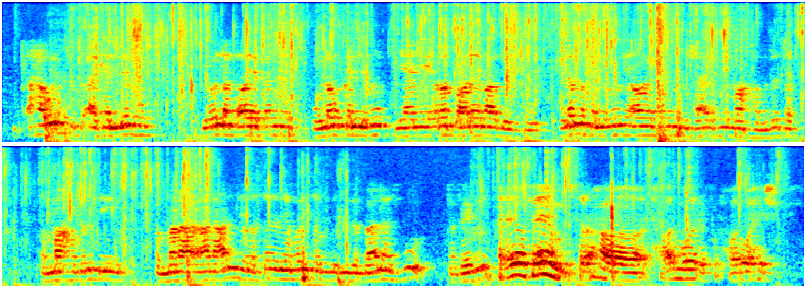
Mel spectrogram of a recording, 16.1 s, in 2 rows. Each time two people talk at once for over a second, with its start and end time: none

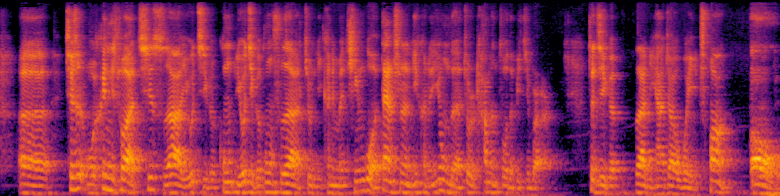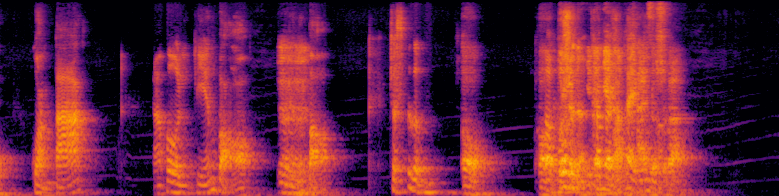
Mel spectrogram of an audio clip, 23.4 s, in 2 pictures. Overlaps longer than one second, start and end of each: 19.9-21.8

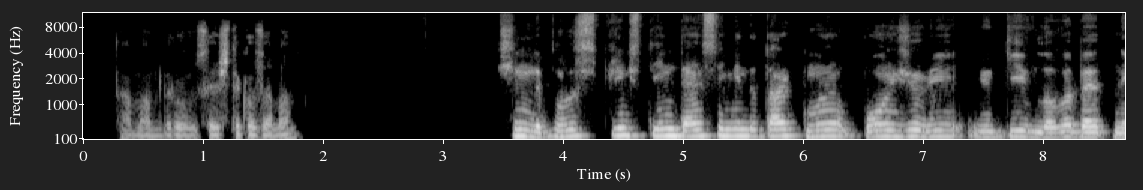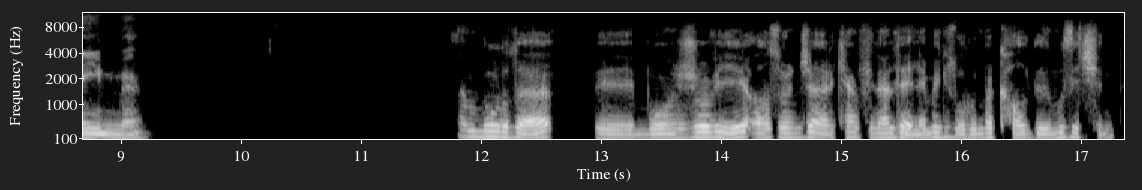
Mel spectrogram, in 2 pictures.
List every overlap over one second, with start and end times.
none

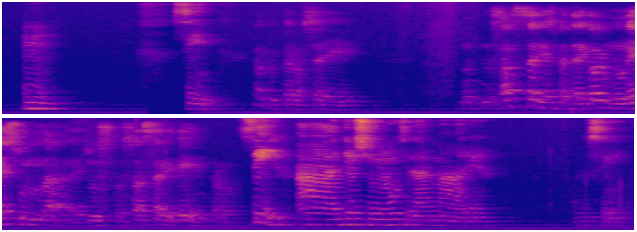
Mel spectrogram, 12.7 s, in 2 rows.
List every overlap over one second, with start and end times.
none

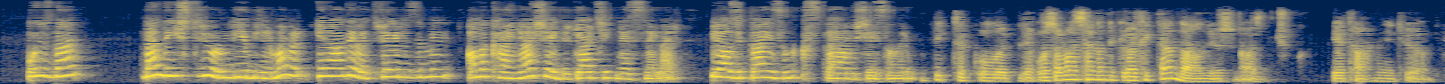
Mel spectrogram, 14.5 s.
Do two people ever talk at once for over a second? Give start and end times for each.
none

